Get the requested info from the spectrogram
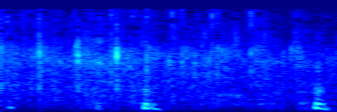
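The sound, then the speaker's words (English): An audience applauds steadily, a dense wash of many hands clapping at a fairly even level, with a few brief low voices or cheers poking through the noise. “You should clap for them too.”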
